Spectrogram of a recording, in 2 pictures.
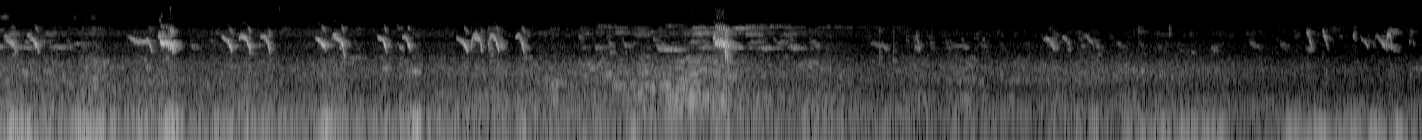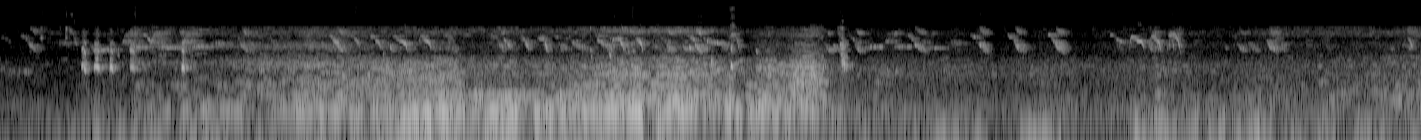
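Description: Birds chirping: many short, high chirps in quick runs, with chickens about. Midway, a louder, lower noise lasts about seven seconds.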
